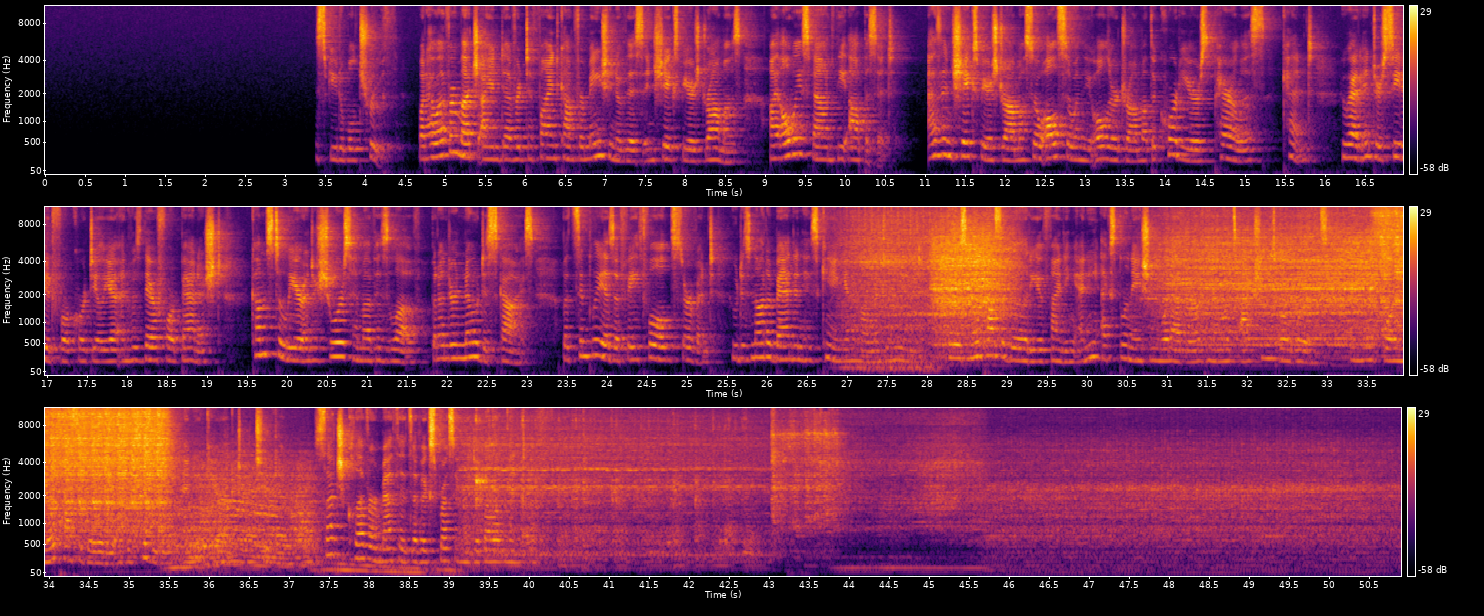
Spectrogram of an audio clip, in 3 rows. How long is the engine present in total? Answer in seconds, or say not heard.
23 s.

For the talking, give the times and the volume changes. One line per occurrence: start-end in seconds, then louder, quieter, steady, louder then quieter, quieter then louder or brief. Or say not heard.
3.4-40.4 steady.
